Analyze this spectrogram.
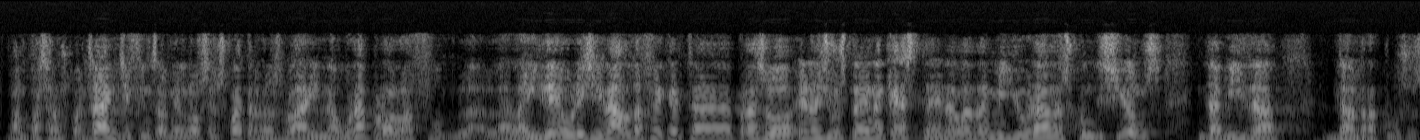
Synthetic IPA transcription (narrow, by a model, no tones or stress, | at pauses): ampasamuspɔlzaɲzifinzalmilˠnɔwsenskwat̪ɾənozβainaɣuɾapɾɔlɐfilalalaiðɛauɾiʒinalˠd̪afekɛst̪ɐpɾazoɛɾaʒust̪ɐmenɐkɛst̪ɐɛɾalaðəmiʎuɾalɐskund̪isjonz | ðɐβiðɐ | ðalrəkusus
